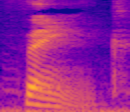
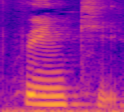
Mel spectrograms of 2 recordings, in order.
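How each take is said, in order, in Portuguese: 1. A palavra termina na consoante, sem vogal. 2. Uma vogal extra é acrescentada depois da consoante final. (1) "Nós falamos think" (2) "Nós também não falamos think"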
